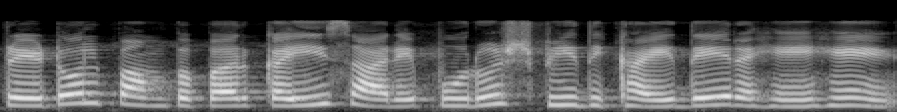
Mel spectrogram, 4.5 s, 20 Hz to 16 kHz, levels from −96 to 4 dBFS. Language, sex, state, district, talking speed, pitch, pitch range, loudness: Hindi, female, Madhya Pradesh, Dhar, 145 wpm, 245 Hz, 235-275 Hz, -15 LUFS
